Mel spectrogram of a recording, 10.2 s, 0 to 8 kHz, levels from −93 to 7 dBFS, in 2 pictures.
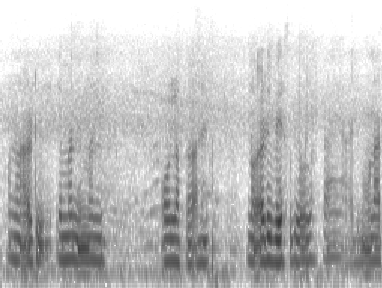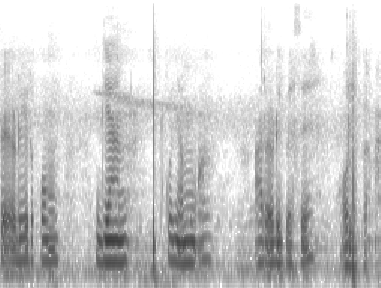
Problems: background sounds at intervals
